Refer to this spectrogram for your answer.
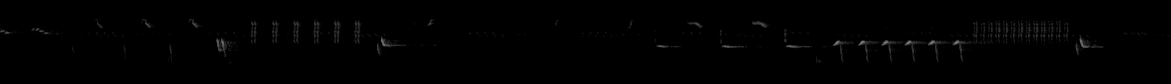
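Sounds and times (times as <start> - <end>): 
common nightingale singing before dawn: 6.6 - 11.0.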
